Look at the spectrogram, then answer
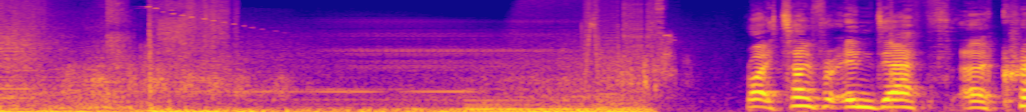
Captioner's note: electronic metallic zapping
